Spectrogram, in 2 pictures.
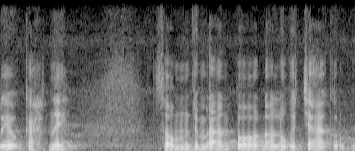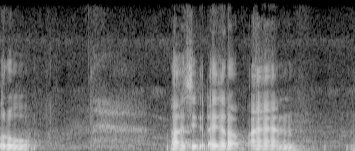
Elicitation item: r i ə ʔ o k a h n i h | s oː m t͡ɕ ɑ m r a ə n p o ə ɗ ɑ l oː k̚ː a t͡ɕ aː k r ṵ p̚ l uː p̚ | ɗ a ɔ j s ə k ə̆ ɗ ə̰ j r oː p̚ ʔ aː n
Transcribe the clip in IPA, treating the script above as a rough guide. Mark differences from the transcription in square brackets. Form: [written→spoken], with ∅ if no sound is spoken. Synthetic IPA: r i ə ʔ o k a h n i h | s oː m t͡ɕ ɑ m r a ə n p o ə ɗ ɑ l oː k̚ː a t͡ɕ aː k r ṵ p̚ [l→r] uː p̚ | ɗ a ɔ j s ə k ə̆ ɗ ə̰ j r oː p̚ ʔ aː n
